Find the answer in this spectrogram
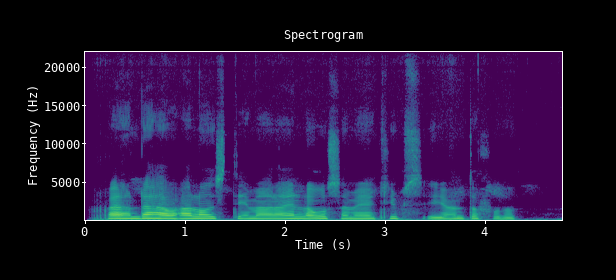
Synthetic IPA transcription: mɐɾɐɳɖɐɦɐwɑħɑːlɔːɪst̪ʰɪʕmaːlaːɪnlɐɣʊsɐmɛːjɔt͡ʃɪbsijɔʕʊnt̪ʰɐfʊðʊd̪̥̚

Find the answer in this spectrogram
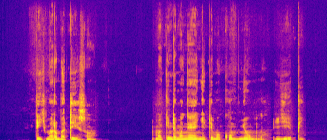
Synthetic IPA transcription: tit͡ʃmaɾbatɪsɔ | makindemaŋɛɲɛtɪmɔkwomɲumo̰d͡ʒjḛpḭ

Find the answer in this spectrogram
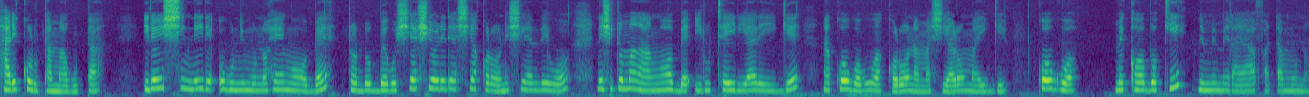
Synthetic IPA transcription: haɾekoɾutamaɣuta | iɾɔiʃineiɾɛʔoɣunimonɔɦɛŋɔbɛtɔdobɛɣoʃiaʃjɔɾeɾeaʃiakɔɾɔneʃiaðewɔneʃitomaɣaŋɔbɛʔiɾutʰɛiɾiaɾeiɣenakwɔːɣwɔɣuɣakɔɾwɔnamaʃiaɾɔmaiɣe | kwɔɣwɔ | mekɔːbɔkinememeɾajafatamonɔ

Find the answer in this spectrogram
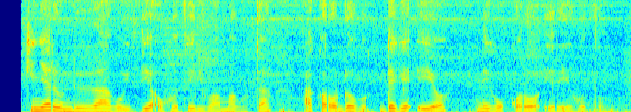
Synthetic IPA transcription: kiɲaɾeoneɾeɾaɣoiðia̰ʔo̰hoðeɾiwamaɣutaa̰kaɾɔdɛɣɛʔejɔneɣokɔɾɔʔeɾḛːɦoðo

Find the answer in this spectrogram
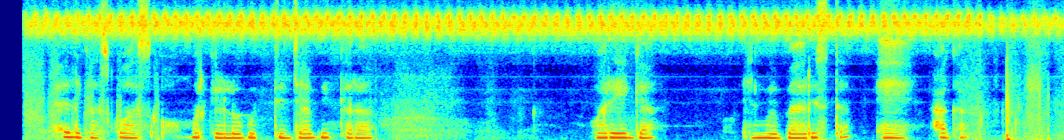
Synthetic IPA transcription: ħɪlɪɣaskʰʊwaːsɔːmɐrkʰiːlɔːɣʊt̪ʰɪd͡ʒaːβɪkʰɐɾaː | wɐɾɛːɡɐ | ɪlmɛbaːɾɪst̪ʰɐɛːħɑɡɐ

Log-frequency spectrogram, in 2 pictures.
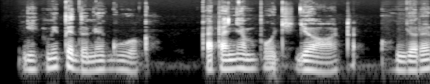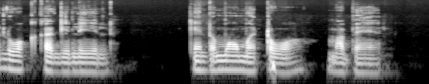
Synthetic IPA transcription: ɡikmiped̪oneɡwokː | ataɲampo̰t͡ʃd͡ʒɔtoɲd͡ʒoɾɛlwɔkːaɡɪlɪl | kendomɔmɛtɔ | mabɛr

